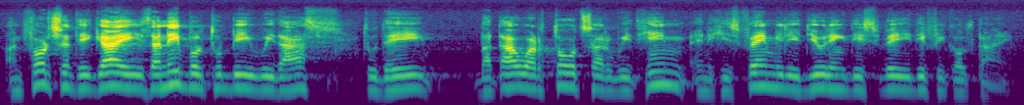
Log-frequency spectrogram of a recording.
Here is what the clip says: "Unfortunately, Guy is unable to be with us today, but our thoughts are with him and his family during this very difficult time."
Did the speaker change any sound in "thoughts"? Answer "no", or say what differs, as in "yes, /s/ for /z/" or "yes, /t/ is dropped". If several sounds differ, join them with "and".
yes, /t/ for /θ/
